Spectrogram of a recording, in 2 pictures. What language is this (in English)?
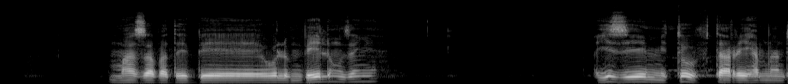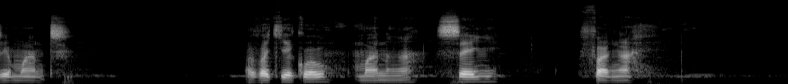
Northern Betsimisaraka Malagasy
